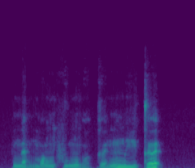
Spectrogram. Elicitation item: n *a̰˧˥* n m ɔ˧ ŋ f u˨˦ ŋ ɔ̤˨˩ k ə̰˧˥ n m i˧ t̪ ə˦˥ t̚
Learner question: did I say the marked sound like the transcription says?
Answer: no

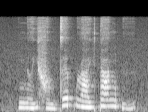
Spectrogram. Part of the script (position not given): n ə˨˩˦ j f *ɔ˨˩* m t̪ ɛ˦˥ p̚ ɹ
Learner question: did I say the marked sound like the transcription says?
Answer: no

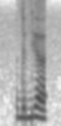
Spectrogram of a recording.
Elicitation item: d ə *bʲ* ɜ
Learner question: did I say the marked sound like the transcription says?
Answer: yes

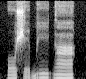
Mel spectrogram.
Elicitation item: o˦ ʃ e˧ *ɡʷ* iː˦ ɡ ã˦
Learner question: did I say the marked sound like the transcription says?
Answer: no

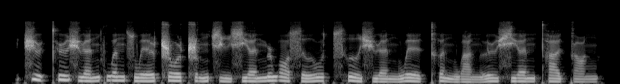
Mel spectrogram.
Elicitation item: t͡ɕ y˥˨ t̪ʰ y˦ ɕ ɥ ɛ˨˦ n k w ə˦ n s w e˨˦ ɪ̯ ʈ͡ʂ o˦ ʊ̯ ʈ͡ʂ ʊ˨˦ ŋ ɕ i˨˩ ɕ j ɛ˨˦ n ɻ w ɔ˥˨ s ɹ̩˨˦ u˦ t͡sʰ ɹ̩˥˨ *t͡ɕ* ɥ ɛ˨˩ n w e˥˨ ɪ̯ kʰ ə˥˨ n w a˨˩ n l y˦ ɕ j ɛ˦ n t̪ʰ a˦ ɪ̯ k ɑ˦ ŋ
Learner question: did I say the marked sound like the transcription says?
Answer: no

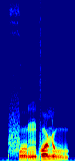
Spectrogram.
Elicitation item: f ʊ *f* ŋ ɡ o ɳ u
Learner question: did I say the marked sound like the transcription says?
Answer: no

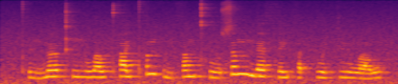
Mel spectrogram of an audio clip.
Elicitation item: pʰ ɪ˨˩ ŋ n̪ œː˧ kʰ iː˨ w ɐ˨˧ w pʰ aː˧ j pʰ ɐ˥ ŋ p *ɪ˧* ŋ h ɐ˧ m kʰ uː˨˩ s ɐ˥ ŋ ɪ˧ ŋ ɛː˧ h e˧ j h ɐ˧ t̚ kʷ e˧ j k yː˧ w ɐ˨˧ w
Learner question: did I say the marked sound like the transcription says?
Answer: no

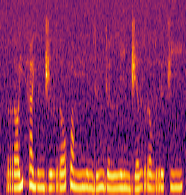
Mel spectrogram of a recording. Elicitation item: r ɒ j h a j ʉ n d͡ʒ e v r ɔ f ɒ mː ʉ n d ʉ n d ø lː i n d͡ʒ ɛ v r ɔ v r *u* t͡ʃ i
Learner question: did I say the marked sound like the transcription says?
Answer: no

